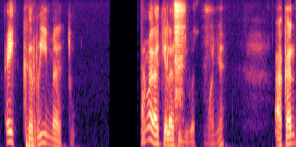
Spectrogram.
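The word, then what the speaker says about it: عكرمة: Ikrimatu, laisa Ikrimatun, ya, dan seterusnya.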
